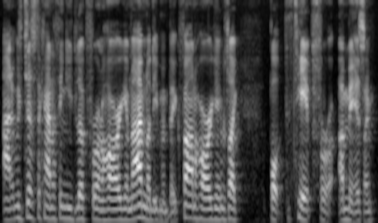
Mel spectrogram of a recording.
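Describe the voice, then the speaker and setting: A man's voice: on the high side, level tone, rapid-fire, a bit bright. A man hosting a casual gaming podcast, talking energetically with a sore voice and stumbling over repeated words. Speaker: podcast host.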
